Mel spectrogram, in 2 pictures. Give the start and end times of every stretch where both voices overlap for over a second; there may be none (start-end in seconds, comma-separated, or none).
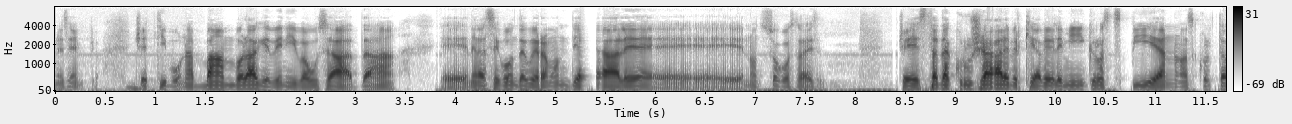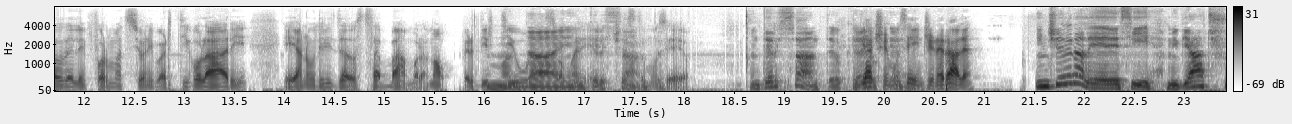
16.0-17.8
